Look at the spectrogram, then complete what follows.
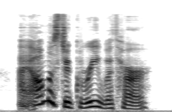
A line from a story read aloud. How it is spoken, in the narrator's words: Wendy snapped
